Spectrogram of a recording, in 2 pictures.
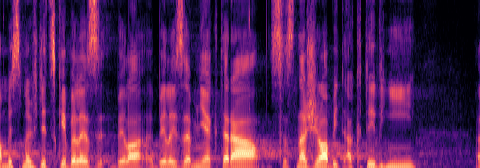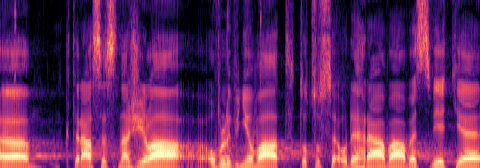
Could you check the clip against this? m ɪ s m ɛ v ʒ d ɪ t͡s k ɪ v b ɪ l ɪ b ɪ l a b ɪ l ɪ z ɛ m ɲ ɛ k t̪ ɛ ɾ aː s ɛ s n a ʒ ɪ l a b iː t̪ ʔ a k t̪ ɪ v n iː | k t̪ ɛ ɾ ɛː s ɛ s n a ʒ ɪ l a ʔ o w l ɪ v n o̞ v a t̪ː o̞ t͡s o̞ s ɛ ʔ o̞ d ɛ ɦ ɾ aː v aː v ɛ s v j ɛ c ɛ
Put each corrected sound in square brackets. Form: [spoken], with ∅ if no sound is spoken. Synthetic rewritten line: m ɪ s m ɛ v ʒ d ɪ t͡s k ɪ [∅] b ɪ l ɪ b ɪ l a b ɪ l ɪ z ɛ m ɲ ɛ k t̪ ɛ ɾ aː s ɛ s n a ʒ ɪ l a b iː t̪ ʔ a k t̪ ɪ v [ɲ] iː | k t̪ ɛ ɾ [aː] s ɛ s n a ʒ ɪ l a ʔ o [v] l ɪ v [ɲ] o̞ v a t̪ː o̞ t͡s o̞ s ɛ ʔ o̞ d ɛ ɦ ɾ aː v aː v ɛ s v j ɛ c ɛ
